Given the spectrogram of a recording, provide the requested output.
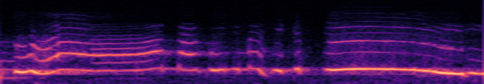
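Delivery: put-on high, tearful voice of a young girl praying; crying girl's plea. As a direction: plead like a girl crying to God. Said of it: "Dia nangis". (suara gadis menangis memohon kepada Tuhan, tinggi dan lirih)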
